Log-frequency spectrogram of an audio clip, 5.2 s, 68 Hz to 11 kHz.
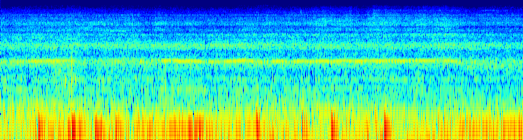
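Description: KTM Duke 250's single-cylinder engine running at a steady cruise while riding, with road and wind noise on the rider's microphone. A thin steady whine runs from about a second in until near the end.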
